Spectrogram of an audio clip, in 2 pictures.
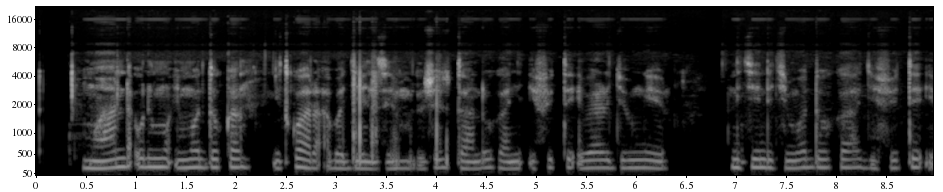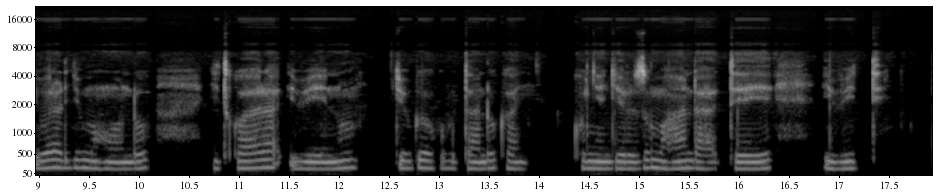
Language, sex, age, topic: Kinyarwanda, female, 18-24, government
